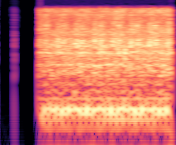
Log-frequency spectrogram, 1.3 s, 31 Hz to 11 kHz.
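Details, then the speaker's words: 1980 Kubota (Sunshine L1-20) diesel tractor, not run for a long time, after warming up for a while: idle settles back down to a low, even speed with a steady clatter; normal warmed-up idle. "there it's warmed up after a while it idles back down to this speed here"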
